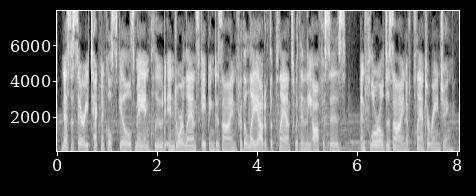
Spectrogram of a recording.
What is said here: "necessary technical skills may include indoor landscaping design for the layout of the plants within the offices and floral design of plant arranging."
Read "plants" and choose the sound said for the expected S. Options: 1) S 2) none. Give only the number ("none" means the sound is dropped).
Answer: 1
